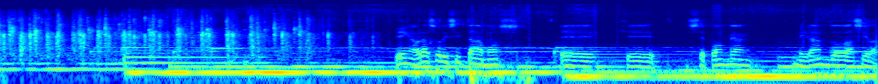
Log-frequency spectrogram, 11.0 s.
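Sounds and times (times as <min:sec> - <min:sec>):
audience applause: 0:00.0 - 0:04.8
speech: 0:05.0 - 0:10.9.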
